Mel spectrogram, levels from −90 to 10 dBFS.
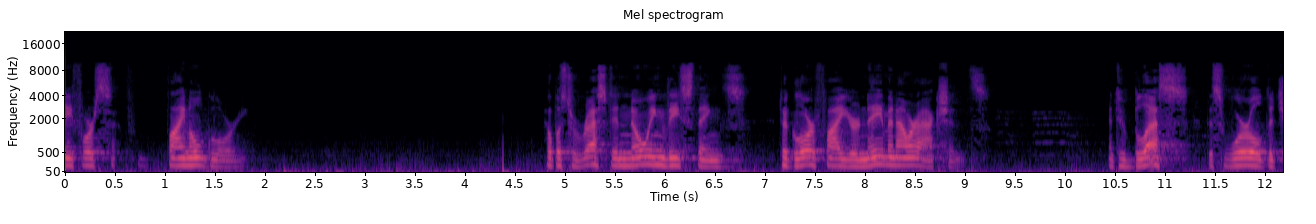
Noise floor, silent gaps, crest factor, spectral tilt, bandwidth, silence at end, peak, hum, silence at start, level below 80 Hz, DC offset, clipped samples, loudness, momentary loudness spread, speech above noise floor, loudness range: -66 dBFS; none; 22 dB; -5.5 dB/octave; 10 kHz; 0 s; -18 dBFS; none; 0 s; -66 dBFS; under 0.1%; under 0.1%; -38 LUFS; 17 LU; 28 dB; 8 LU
